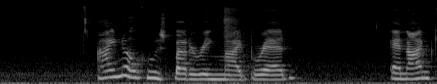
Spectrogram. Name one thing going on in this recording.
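A middle-aged woman speaks calmly and expressively, close by.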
